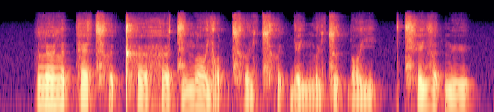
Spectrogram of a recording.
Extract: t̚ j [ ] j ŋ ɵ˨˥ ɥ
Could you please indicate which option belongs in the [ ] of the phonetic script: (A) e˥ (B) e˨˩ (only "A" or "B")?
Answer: B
